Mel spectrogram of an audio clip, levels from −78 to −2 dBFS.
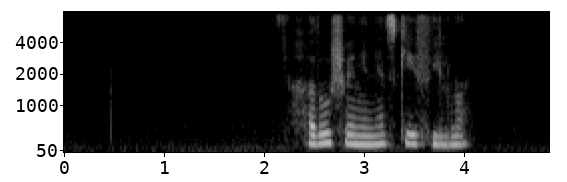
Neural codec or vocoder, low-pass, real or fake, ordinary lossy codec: codec, 16 kHz, 0.5 kbps, X-Codec, WavLM features, trained on Multilingual LibriSpeech; 7.2 kHz; fake; none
